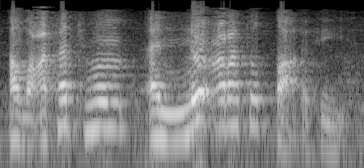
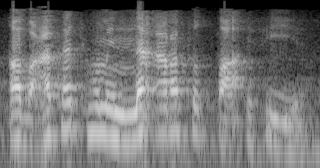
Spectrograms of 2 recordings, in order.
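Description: First: The middle word uses the accepted vowel pattern. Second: The middle word uses the criticized vowel pattern. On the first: The word means sectarian fanaticism. The speaker calls it right. "والصواب أن يقال" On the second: The word would mean a nasal sound. The speaker calls it wrong. "الخطأ أن يقال"

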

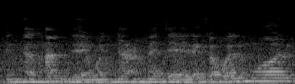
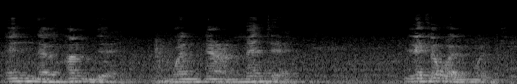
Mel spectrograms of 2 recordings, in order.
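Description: First: The words run on together without any pause. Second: There is a pause after the word 'والنعمة'. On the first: The phrase is merged to avoid stopping. "يعني يدمجون الجملة، لا يقفون" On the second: The phrase is cut at a vowel-ending word. "يقولون هكذا ... فيقفون على ماذا؟ إن الحمد والنعمة"

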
